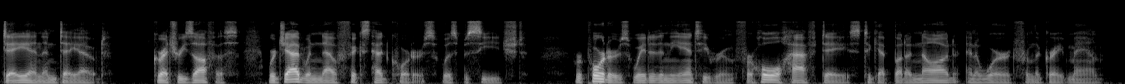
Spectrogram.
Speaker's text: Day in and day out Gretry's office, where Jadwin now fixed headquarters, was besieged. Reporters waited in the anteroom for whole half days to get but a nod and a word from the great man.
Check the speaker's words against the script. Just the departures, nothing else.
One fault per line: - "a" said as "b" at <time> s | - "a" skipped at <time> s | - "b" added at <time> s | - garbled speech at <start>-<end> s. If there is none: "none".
none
